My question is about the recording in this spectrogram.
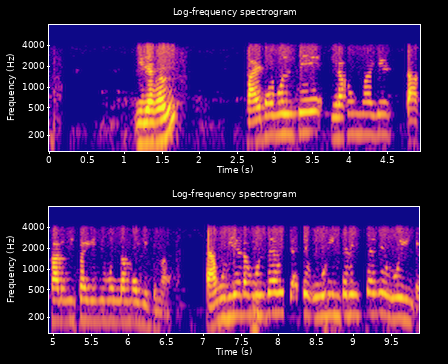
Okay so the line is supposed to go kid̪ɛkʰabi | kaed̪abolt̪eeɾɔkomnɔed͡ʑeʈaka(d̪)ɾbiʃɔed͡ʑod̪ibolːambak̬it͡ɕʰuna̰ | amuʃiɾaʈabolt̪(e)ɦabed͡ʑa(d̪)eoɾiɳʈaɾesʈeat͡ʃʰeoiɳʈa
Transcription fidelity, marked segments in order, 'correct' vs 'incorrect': incorrect, correct, incorrect

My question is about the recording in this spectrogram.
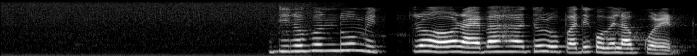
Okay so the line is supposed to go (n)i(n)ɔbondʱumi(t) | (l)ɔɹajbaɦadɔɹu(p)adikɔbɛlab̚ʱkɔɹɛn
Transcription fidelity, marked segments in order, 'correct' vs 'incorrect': incorrect, correct, correct, incorrect, correct

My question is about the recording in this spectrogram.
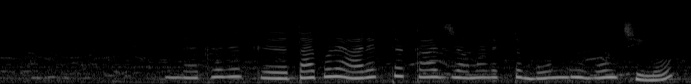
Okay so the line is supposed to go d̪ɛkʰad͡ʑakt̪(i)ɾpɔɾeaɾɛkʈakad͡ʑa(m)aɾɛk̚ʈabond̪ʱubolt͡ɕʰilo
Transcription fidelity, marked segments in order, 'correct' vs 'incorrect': incorrect, correct

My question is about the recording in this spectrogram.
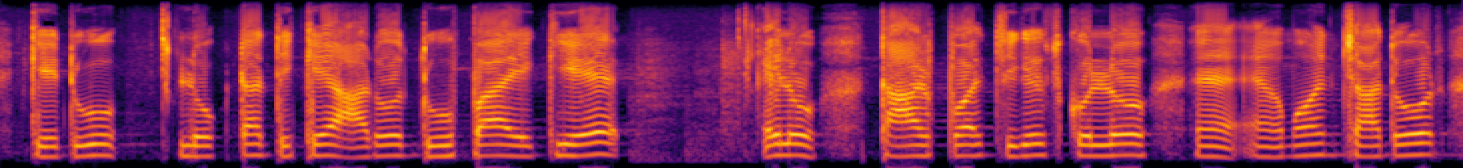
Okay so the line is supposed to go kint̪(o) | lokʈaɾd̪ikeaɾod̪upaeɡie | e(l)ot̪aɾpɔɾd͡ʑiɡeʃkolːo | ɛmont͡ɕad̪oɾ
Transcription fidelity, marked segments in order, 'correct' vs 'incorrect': incorrect, correct

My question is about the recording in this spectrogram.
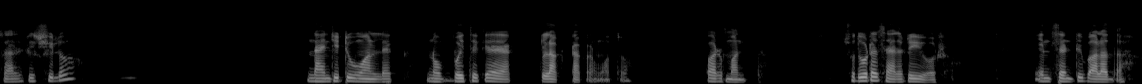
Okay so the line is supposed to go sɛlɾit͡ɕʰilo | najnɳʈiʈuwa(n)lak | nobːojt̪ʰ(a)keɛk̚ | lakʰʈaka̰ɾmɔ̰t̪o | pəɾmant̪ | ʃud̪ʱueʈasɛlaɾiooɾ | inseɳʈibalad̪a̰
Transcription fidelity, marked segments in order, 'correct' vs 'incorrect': correct, incorrect

